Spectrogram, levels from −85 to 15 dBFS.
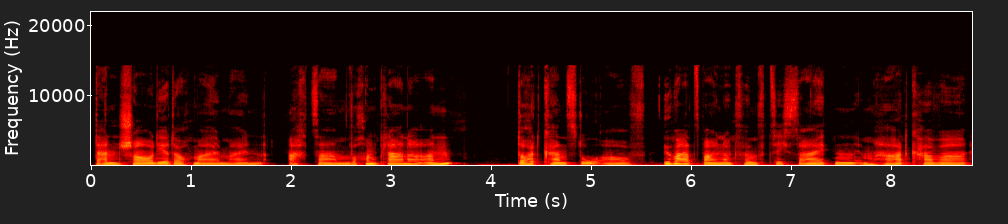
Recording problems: none

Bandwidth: 14.5 kHz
